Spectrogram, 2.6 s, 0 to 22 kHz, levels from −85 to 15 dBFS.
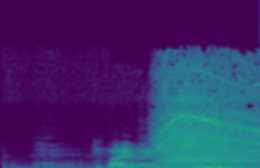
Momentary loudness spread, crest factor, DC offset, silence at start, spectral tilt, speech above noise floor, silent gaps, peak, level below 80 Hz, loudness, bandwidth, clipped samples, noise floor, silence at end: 10 LU; 18 dB; under 0.1%; 0.45 s; -1.5 dB/octave; 29 dB; none; -6 dBFS; -48 dBFS; -19 LUFS; 16.5 kHz; under 0.1%; -49 dBFS; 0 s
